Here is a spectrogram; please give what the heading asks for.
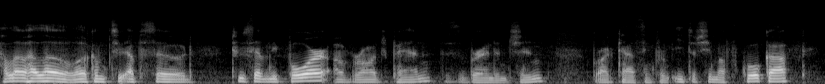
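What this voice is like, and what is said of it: Hoarse, nearly lost voice. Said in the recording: “my voice is just gone.”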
